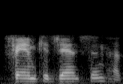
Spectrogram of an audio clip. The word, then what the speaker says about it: Famke Janssen: And of course, it also has some guest appearances by Famke Janssen. That's how you say her name, Jean Grey, as a character in the movie.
